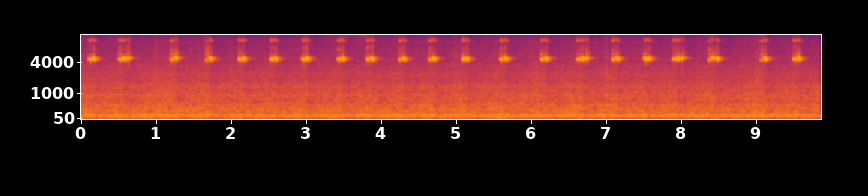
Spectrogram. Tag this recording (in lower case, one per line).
cricket chirping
